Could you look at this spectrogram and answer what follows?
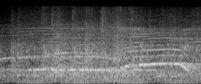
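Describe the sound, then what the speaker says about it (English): A crowd at a Magnum brand council event cheers and whoops over a continuous roar of clapping, loud and sustained for a couple of seconds. "A round of applause, please"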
